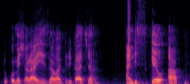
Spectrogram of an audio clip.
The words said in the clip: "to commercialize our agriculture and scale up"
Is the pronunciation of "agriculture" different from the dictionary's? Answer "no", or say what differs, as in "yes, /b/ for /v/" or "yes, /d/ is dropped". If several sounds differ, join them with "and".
yes, /l/ is dropped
